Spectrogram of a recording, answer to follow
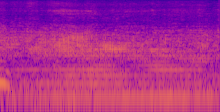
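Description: A steady low hum with a ladder of even overtones, holding the same pitch throughout.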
